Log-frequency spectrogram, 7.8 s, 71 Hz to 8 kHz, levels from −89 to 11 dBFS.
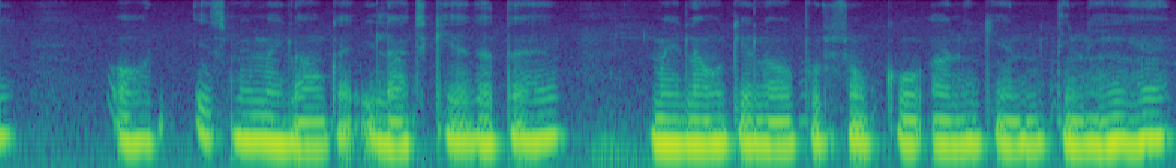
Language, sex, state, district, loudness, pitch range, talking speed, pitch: Hindi, female, Bihar, Muzaffarpur, -12 LUFS, 140-160 Hz, 140 wpm, 150 Hz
